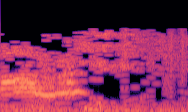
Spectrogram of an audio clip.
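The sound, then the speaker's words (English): A newborn kitten in a basket mews with a thin, wavering cry that slides downward, then trails into softer, fainter squeaks, with no one speaking. “One? You mean six? Huh? Go look in that basket.”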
